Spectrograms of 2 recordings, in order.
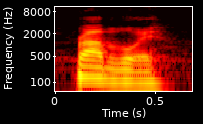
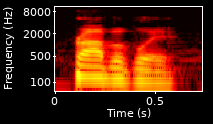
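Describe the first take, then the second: No difference in how they are said.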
